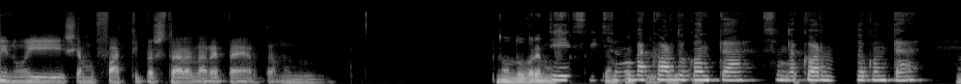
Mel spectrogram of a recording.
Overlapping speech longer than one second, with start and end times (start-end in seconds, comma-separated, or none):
5.5-6.8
